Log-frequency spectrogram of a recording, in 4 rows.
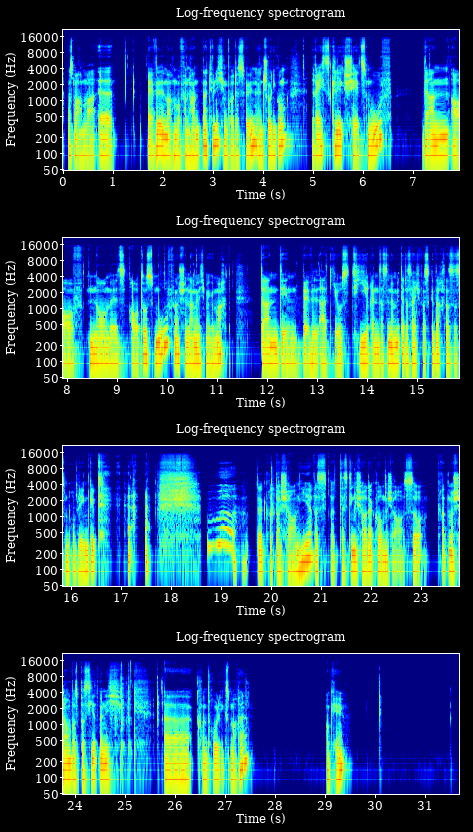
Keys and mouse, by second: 1.7-4.0 drag, 7.2 click, 8.3 click, 9.1 click, 9.9 click, 13.1-13.6 middle drag, 15.6-16.0 shift+drag, 16.5 Tab, 17.4 shift+click, 18.3 middle click, 20.0 2, 20.2 click, 21.6 middle click, 21.7 shift+click, 22.5-23.8 middle drag, 25.0 ctrl+space, 27.3 ctrl+x, 30.0 g.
